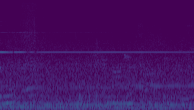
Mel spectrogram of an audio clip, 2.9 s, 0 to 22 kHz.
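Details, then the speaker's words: Tuning fork struck for Weber hearing test (cranial nerve 8) during a nursing health assessment, patient asked if heard evenly in both ears: faint steady pure ringing tone over quiet room noise. "So I'm gonna do another test. It's called the Weber test, and just let me know if you can hear this evenly in both ears."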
